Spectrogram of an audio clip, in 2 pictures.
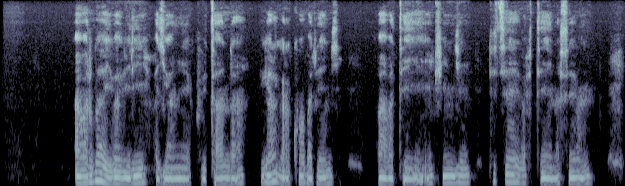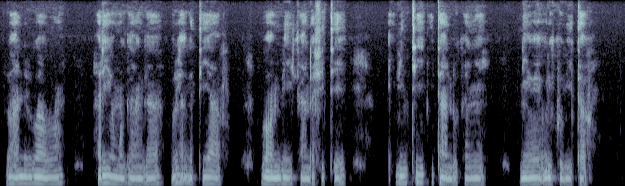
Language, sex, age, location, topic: Kinyarwanda, male, 25-35, Nyagatare, health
